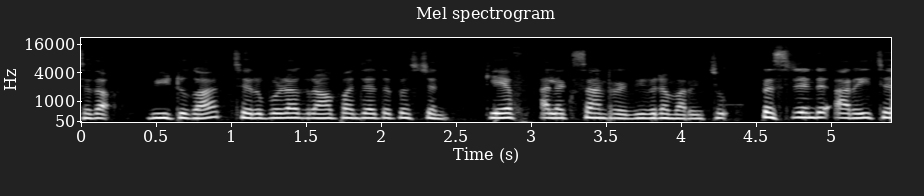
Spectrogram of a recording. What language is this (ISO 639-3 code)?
mal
